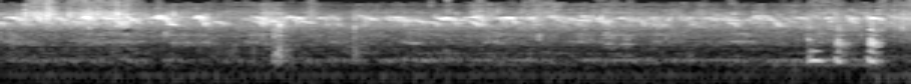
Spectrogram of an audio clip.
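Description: Chickens peeping and clucking: many short, high, falling chirps throughout. A few quick knocks come near the end.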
